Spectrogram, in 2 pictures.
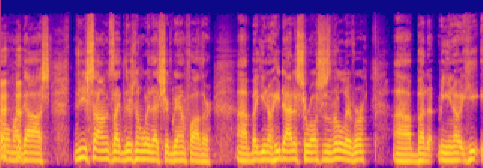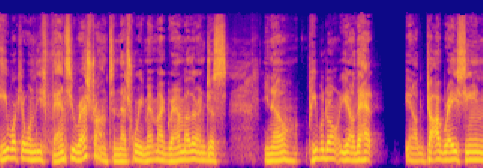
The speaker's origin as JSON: {"language": "English", "town": "El Paso", "region": "Texas", "country": "United States", "tie": "born or raised there", "moved": "yes", "lives_now": "Arlington, United States", "said": "I grew up in the Lower Valley, uh, which is, you know, near Saleta."}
